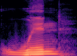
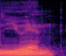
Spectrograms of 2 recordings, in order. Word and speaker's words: Nguyen: for having me does everyone say your name win I know we win uh you know the funny thing is through throughout until I was in college a lot of pronouncing you in because you know everyone right pronounce it that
